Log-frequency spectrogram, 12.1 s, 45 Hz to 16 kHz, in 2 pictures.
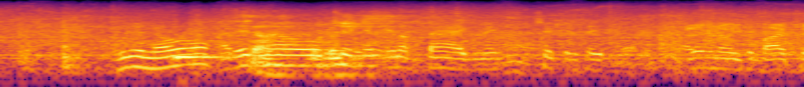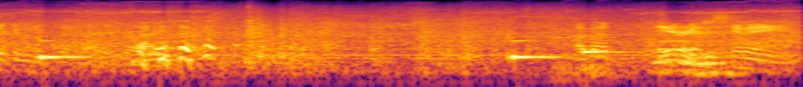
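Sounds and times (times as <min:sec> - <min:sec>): short tone: 0:01.3 - 0:03.0, 0:06.4 - 0:07.1, 0:09.9 - 0:11.5.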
